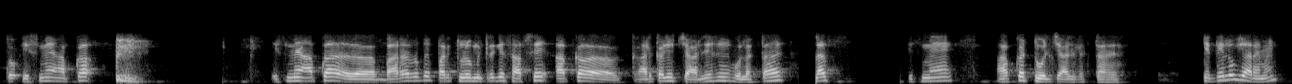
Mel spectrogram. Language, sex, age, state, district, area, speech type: Hindi, male, 45-60, Madhya Pradesh, Gwalior, urban, conversation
